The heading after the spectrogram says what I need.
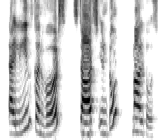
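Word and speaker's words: ptyalin: दूसरा नेम याद रखना टलीन पी साइलेंट है पी टी वाई ए एल आई एन ये सलाइवरी एमाइलेज़ का दूसरा नेम है। करता क्या है? स्टार्च को माल्टोस में कन्वर्ट कर देता है। टाइलीन कन्वर्ट्स स्टार्च इंटू माल्टोज़।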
